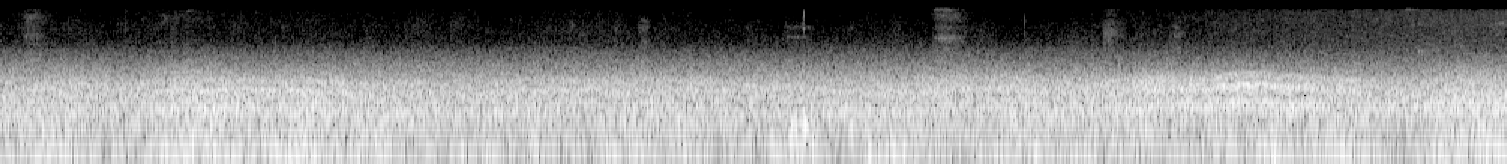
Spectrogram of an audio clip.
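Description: Car cabin noise while driving on a snowy road: a steady low tyre and road rumble with an engine drone that wavers slightly and rises a little in pitch near the end.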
